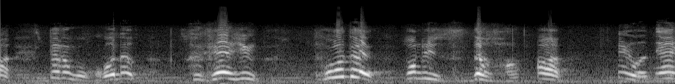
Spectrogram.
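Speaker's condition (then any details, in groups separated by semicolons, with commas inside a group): Cerebral palsy; unsteady walking, uncontrolled limb movements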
